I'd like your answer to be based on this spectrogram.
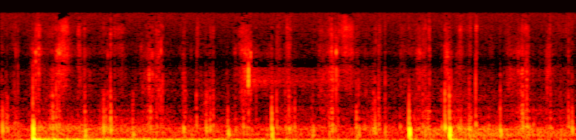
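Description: A solid cream hardcover book with a paper dust jacket is held upright in both hands while fingertips and nails tap and scratch its front cover and spine. Dull, low, close-up taps with almost no ring stand out over a steady soft scratching rustle, with a few sharper knocks near the start and toward the end.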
